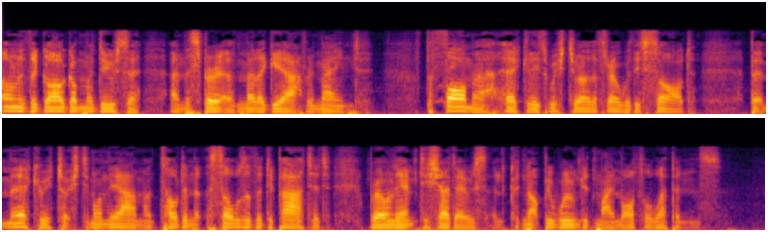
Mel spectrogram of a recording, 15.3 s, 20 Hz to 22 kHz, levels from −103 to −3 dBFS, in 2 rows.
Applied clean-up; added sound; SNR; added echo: none; none; none; none.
